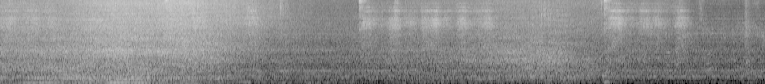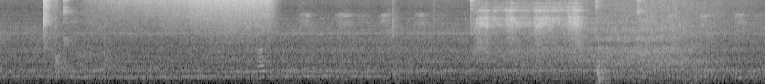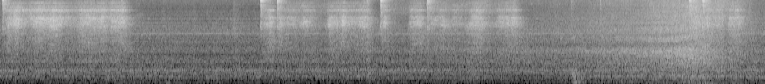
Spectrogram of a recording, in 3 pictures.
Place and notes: Porto, Rua de Miguel Bombarda - lavandaria olimpica
at the door of a laundry business. small room, a table for taking orders, one old, run-down, commercial washing machine doing it's cycle, puffing and steaming.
